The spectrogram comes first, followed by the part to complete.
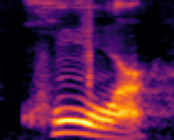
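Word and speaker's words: corps: це корпус морської піхоти Зверніть увагу на вимову слова корпус кор вимовляється без літер Піта S основна місія морської піхоти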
